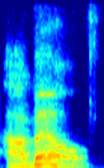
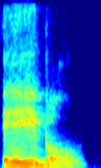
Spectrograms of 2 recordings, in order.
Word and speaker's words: Abel: very good so the the emphasis yes the emphasis emphasis is on the and the end so instead of Abel it's it's uh Abel whereas in English it's able and you pronounce that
